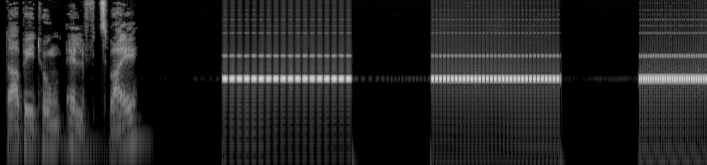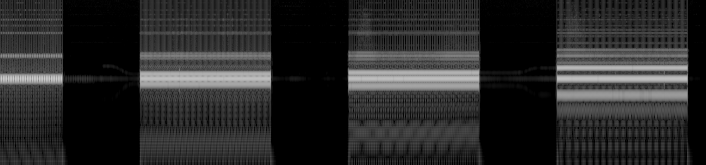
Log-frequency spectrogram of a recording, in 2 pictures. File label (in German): Rauhigkeit, Modulationsfrequenz; Die Empfindung Rauhigkei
